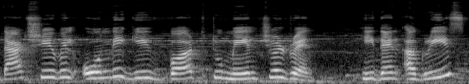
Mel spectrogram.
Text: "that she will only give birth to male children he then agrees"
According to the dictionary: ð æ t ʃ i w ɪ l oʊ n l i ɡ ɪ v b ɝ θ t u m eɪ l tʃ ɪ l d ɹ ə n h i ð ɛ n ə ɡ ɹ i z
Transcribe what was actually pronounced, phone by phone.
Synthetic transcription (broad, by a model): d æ t ʃ i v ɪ l oʊ n l i ɡ ɪ v b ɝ t t u m eɪ l tʃ ɪ l d ɹ ə n h i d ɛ n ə ɡ ɹ i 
